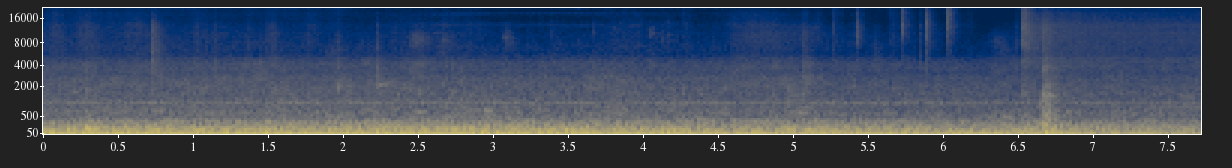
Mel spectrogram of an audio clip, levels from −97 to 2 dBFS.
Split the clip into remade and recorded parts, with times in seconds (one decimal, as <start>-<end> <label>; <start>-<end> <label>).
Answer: 0.0-2.6 remade; 2.6-4.3 recorded; 4.3-7.7 remade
